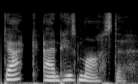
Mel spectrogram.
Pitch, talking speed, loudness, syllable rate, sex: 195 Hz, 175 wpm, -18 LUFS, 4.2 syllables/s, female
